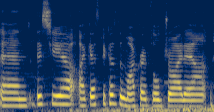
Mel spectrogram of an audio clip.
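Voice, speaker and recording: The speaker has an Australian accent and keeps a moderate pace. Music plays behind the voice. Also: woman. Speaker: home gardener, channel owner. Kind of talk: garden tour walkthrough. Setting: outdoors in garden. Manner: hesitant, filler words.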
